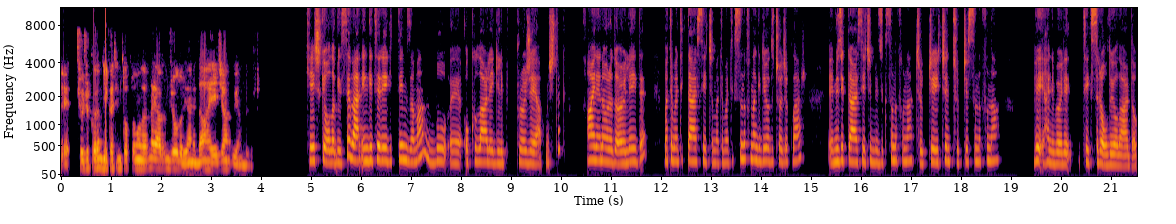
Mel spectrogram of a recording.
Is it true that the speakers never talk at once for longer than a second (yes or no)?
yes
